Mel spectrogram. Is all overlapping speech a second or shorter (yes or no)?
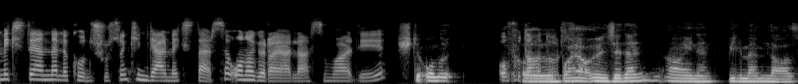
yes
